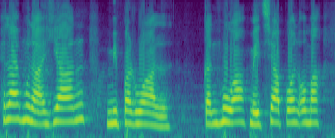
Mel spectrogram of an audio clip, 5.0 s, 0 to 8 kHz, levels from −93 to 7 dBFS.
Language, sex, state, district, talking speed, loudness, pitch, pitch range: Mizo, female, Mizoram, Aizawl, 155 wpm, -10 LUFS, 235 Hz, 220-260 Hz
